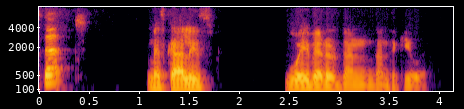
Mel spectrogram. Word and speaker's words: mezcal: metscal it's better than tequila how do you pronounce that mezcal is way better than tequila good so everyone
